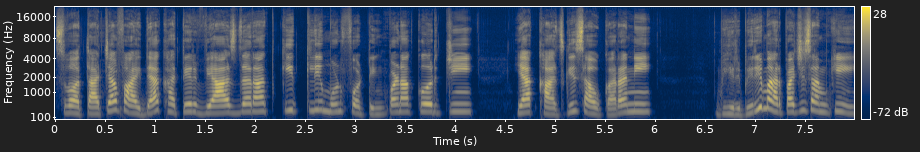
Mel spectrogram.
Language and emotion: Goan Konkani, disgusted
